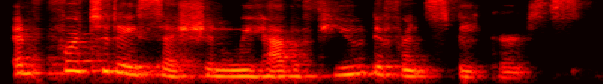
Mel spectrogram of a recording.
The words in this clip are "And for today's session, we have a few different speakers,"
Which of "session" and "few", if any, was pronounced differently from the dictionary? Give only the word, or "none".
none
